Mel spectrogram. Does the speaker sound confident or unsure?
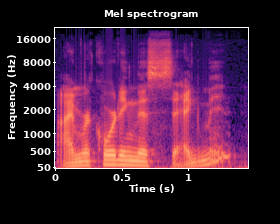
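unsure. It is said in a hesitant, unsure way.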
